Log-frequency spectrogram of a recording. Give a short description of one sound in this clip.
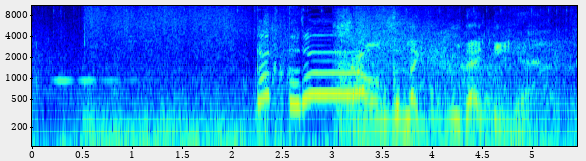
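Fantasy battle effects crackle and whoosh as spells are cast.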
